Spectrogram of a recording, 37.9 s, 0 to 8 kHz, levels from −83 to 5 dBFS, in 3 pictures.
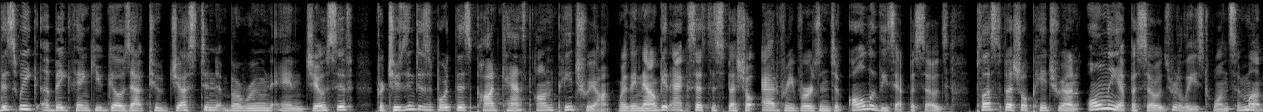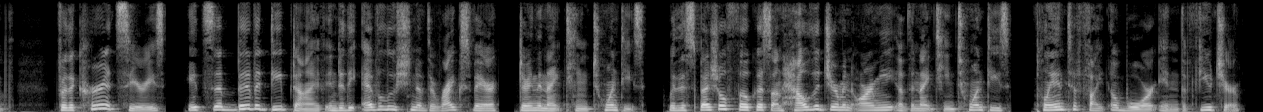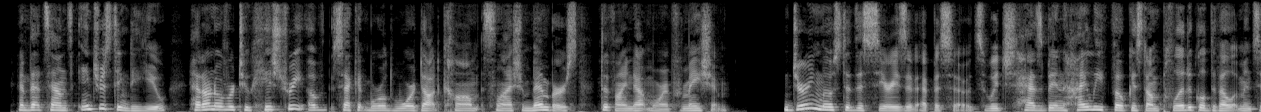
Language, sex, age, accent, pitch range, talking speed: English, male, 30-49, American, 140-185 Hz, 185 wpm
